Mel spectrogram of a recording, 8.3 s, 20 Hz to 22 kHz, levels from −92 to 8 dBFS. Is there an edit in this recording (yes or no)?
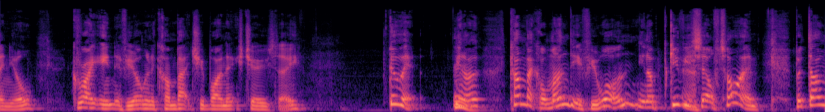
no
